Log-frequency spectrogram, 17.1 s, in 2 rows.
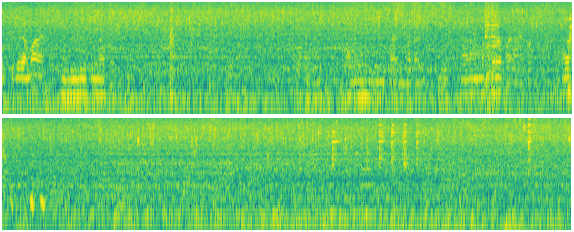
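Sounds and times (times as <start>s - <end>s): deep-frying sizzle with pops: 0.0s - 17.0s.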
